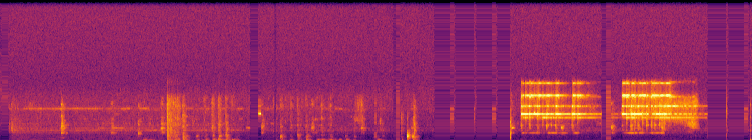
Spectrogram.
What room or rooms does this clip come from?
office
